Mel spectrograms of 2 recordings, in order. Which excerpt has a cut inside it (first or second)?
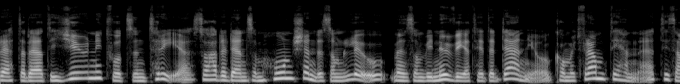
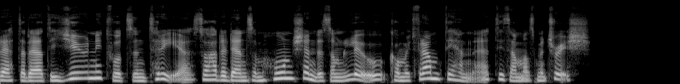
second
